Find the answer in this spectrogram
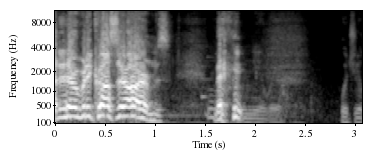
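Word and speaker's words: Nilou: Nilo? Oh, it's Nilu.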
